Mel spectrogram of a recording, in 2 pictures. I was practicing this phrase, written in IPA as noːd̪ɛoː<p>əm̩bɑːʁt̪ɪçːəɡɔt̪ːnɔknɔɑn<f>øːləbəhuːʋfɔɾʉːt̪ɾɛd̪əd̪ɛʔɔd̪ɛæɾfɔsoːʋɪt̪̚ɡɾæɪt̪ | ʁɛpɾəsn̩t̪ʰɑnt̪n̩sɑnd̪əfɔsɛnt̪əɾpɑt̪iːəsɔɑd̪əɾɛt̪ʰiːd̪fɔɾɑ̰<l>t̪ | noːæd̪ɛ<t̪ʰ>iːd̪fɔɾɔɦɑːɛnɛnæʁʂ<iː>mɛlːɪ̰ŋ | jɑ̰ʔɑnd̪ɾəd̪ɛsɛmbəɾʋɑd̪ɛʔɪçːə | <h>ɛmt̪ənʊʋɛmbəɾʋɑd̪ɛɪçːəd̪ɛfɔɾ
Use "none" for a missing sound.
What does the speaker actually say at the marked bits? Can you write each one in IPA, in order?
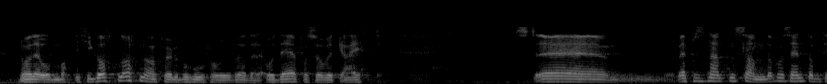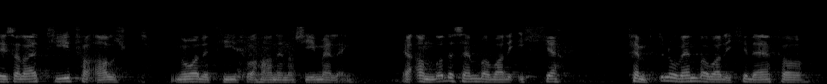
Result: p, f, l, t̪ʰ, iː, f

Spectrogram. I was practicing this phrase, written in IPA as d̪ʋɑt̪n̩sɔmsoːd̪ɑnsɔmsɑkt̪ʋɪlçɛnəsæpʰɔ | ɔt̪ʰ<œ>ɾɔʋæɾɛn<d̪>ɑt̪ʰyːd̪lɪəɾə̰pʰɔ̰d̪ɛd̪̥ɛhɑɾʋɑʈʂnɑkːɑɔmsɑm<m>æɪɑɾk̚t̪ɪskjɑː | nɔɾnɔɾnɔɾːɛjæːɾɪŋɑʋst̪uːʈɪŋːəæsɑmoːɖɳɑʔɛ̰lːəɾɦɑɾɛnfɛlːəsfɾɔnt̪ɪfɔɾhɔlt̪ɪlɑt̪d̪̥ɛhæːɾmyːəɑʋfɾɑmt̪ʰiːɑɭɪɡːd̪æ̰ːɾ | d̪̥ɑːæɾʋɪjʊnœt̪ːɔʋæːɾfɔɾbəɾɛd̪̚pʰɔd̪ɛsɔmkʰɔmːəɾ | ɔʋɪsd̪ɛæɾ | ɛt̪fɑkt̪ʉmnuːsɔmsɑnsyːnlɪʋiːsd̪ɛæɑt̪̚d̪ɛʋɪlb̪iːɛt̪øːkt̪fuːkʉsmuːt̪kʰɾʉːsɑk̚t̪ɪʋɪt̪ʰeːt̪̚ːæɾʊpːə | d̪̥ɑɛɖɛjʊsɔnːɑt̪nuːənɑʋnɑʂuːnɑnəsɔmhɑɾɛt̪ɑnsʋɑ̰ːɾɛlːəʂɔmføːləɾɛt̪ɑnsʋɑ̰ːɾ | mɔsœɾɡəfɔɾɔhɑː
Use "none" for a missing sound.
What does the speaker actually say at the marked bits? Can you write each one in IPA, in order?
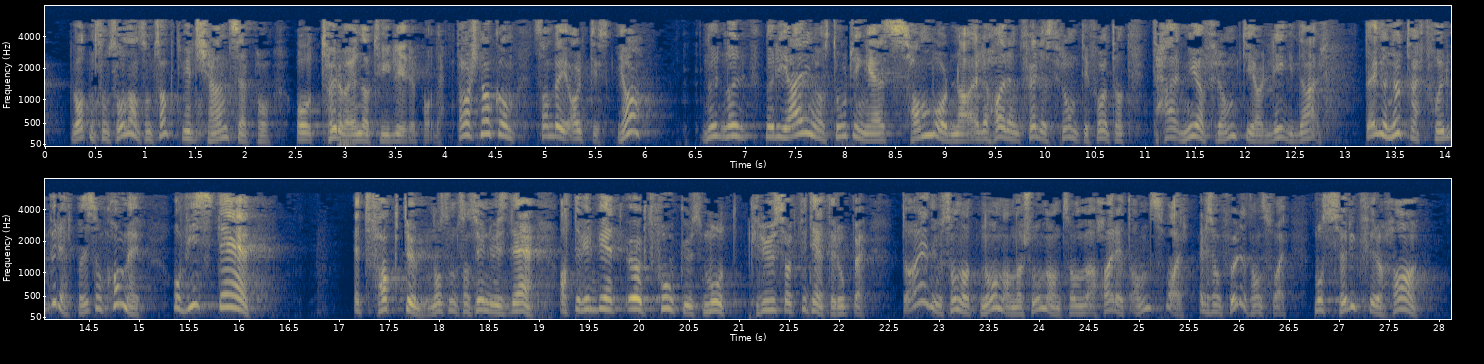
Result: œ, d̪, b

